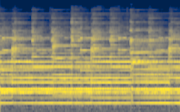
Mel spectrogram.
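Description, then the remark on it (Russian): Church bells from a mobile belfry ring out in a rapid, overlapping peal, bright metallic strikes layered over a sustained humming tone, loud with no voices, on the central embankment in Khabarovsk as an ark with holy relics arrives during a religious procession. “На центральной набережной ковчег с мощами встречает перевозная колокольня.”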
